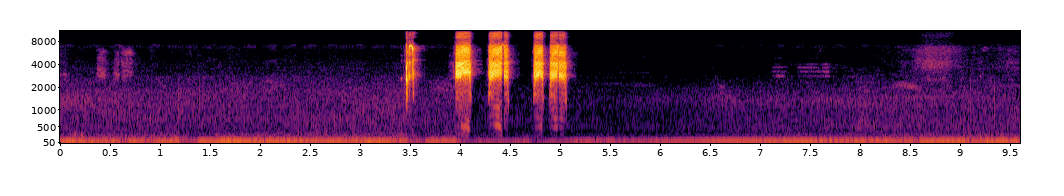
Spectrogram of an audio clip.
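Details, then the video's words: Black francolin giving a harsh, grating call: five loud rasping notes packed into about a second and a half, the last two close together, set against a quiet background with a faint low hum. "kala teetar ki awaz | black francolin voice"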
